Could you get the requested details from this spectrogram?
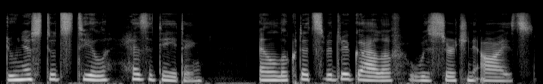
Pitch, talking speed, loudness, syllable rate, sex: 200 Hz, 120 wpm, -20 LUFS, 4.3 syllables/s, female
